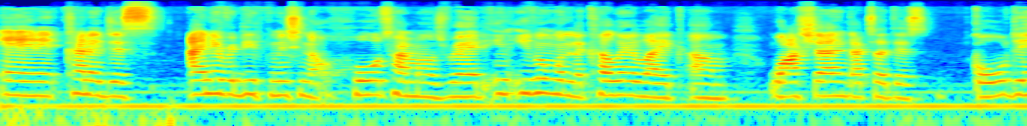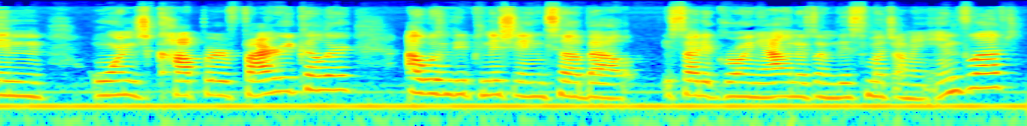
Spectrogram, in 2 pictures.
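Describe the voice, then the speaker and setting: Noticeable background noise and audible room echo fill the space as a woman speaks at a very fast pace. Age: 20s. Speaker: beauty vlogger. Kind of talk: tutorial.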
